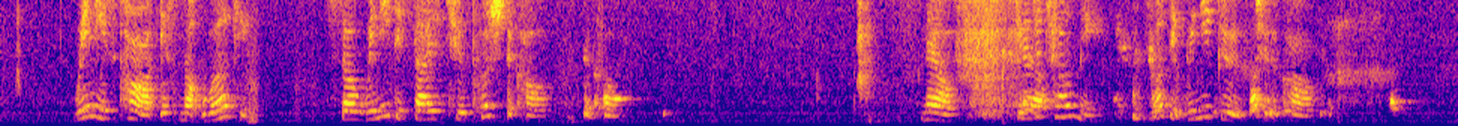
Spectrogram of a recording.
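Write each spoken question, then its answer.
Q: Now, can you tell me what did Winnie do to the car?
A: He pushed the car.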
